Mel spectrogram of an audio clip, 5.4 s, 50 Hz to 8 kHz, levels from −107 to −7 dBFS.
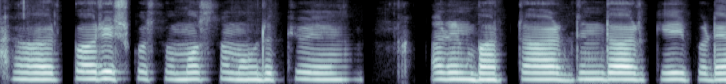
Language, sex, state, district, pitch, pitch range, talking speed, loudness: Rajasthani, female, Rajasthan, Churu, 230 Hz, 225-235 Hz, 145 wpm, -21 LUFS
